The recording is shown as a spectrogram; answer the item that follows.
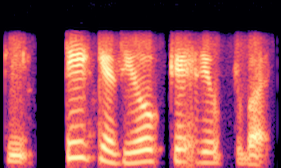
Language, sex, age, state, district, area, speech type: Punjabi, female, 30-45, Punjab, Mansa, urban, conversation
